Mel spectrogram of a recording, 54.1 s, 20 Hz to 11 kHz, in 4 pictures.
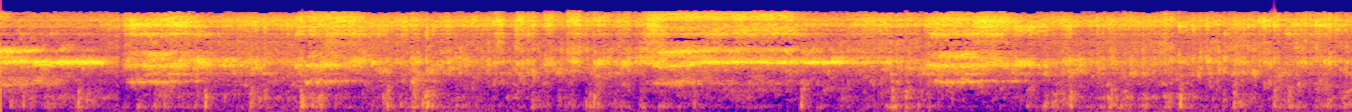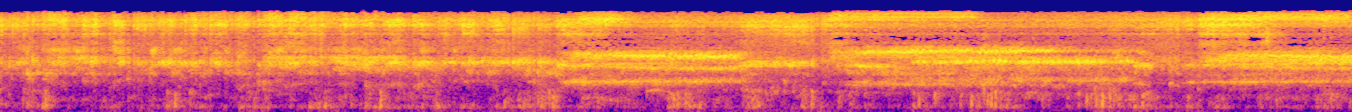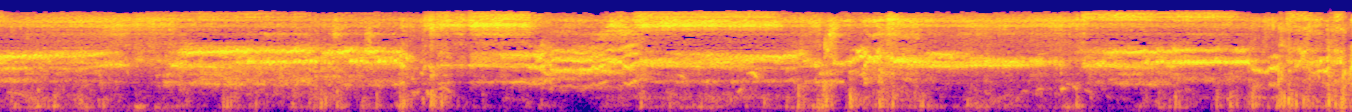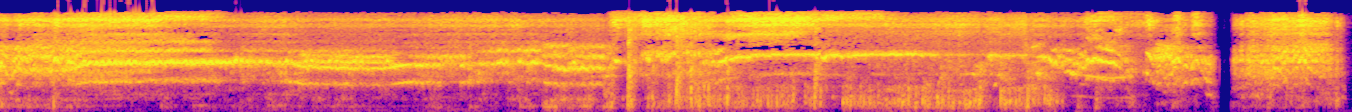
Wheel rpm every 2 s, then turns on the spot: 220, 230, 230, 230, 230, 230, 240, 240, 230, 230, 220, 210, 210, 210, 210, 210, 200, 220, 240, 220, 200, 230, 220, 250, 320, 300, 120.
none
